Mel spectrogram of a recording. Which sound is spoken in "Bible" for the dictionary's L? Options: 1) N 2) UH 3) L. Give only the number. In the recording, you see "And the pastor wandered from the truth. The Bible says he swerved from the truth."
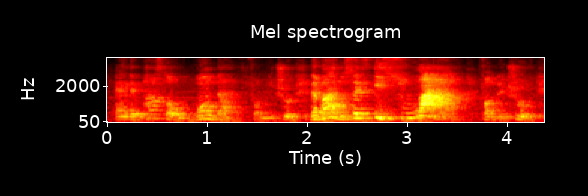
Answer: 3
